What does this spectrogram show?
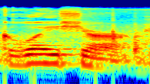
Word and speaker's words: glacier: so that we're glacier the CI in the middle of a word is usually pronounced as an SH sound glacier first according to this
